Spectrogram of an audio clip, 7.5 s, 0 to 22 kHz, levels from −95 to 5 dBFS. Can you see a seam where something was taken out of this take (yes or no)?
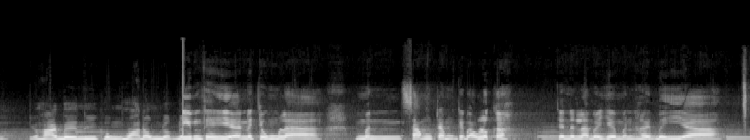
yes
